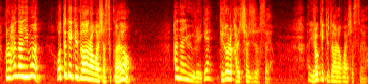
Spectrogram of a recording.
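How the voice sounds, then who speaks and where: A woman junior pastor giving an animated children's sermon in church, asking the kids questions. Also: on the high side, quick pace. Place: church during a service.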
